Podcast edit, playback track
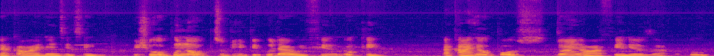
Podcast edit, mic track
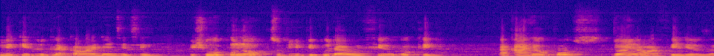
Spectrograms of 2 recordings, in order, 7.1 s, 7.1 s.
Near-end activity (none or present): none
